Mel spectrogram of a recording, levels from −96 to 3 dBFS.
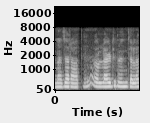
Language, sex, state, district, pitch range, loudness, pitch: Chhattisgarhi, male, Chhattisgarh, Raigarh, 180-190 Hz, -15 LUFS, 185 Hz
